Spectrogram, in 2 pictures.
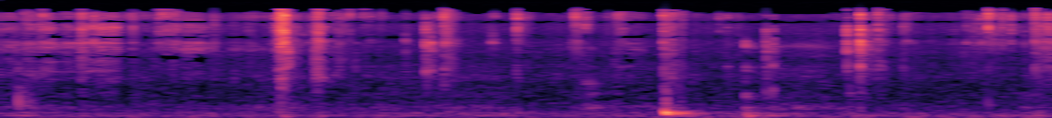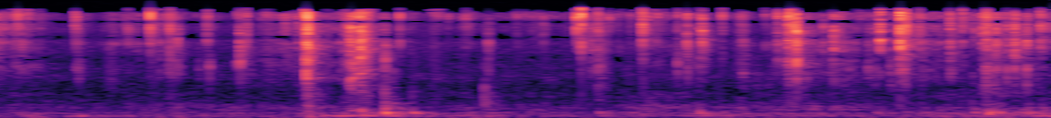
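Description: A hand-held solid green bar of dry soap with a red coating is grid-cut and scraped into cubes with a metal utility knife blade. Dry, crumbly scraping and crinkling crackles run throughout, broken by short, bright clicks and a few louder, sharper cuts. Each sound dies away almost instantly.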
